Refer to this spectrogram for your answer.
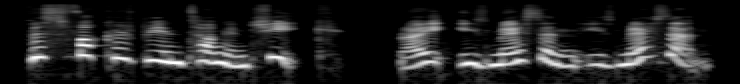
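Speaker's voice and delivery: ordinary talk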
